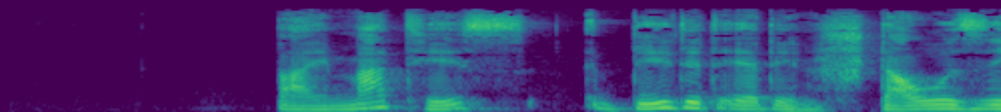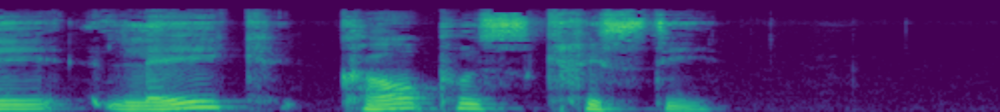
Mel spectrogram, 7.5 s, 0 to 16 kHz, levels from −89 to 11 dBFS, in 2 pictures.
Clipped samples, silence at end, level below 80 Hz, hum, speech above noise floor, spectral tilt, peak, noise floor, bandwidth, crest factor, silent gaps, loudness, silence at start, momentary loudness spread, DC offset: under 0.1%; 1.1 s; -50 dBFS; none; 63 dB; -3.5 dB/octave; 0 dBFS; -81 dBFS; 11.5 kHz; 20 dB; none; -17 LUFS; 1.05 s; 11 LU; under 0.1%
